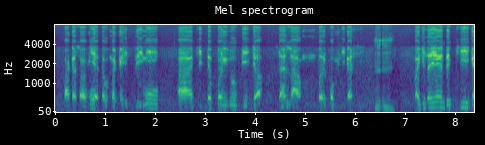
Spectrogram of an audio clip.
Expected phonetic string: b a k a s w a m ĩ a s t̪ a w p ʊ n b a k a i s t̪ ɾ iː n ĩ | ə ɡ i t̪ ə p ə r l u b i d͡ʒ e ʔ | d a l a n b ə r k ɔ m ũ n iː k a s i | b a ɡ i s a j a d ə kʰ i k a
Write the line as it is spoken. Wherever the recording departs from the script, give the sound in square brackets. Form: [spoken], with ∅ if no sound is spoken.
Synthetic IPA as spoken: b a k a s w a m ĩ a [∅] t̪ a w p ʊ n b a k a i s t̪ ɾ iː n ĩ | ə [k] i t̪ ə p ə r l u b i d͡ʒ [a] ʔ | d a l a [m] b ə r k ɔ m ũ n [i] k a s i | b a ɡ i s a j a d ə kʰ i k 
